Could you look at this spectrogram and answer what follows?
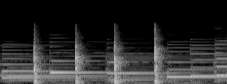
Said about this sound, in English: But alas, there is a banging at my door.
